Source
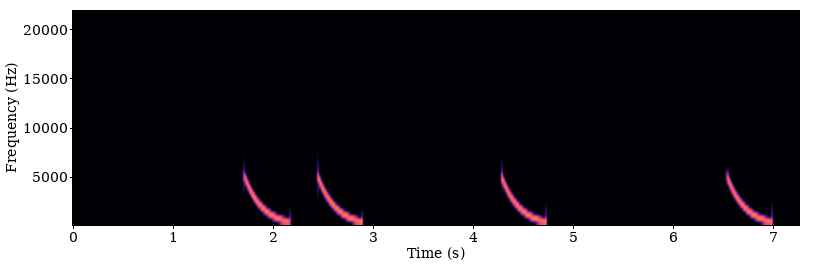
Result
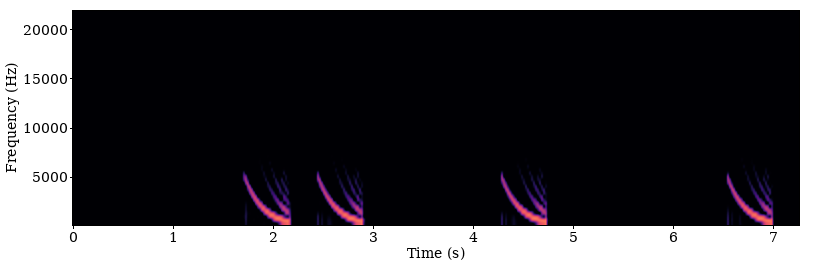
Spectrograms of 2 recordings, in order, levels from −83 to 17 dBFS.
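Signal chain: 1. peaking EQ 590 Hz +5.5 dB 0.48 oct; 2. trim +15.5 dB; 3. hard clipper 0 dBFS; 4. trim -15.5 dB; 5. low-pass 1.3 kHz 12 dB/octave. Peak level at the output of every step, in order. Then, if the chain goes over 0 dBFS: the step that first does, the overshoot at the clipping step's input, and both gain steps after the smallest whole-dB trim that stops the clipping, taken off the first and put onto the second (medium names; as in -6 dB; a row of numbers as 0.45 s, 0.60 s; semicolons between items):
-9.5 dBFS, +6.0 dBFS, 0.0 dBFS, -15.5 dBFS, -15.0 dBFS; step 2, 6.0 dB; step 2 +9.5 dB, step 4 -9.5 dB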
